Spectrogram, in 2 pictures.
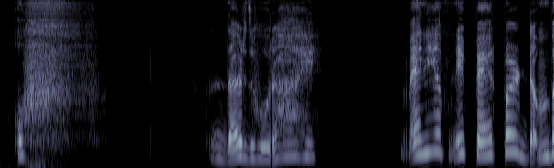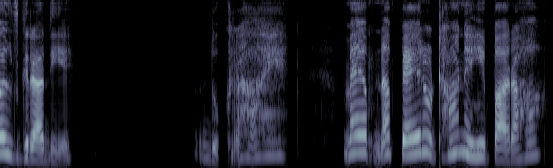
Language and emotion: Urdu, sad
